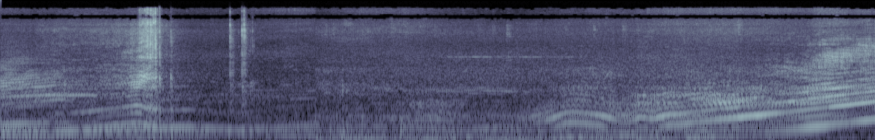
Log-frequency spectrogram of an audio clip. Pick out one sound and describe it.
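Traffic rumbles past on a busy street outdoors.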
